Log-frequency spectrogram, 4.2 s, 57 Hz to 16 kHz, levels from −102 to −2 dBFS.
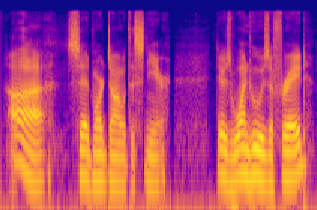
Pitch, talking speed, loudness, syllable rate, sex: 135 Hz, 155 wpm, -16 LUFS, 4.7 syllables/s, male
